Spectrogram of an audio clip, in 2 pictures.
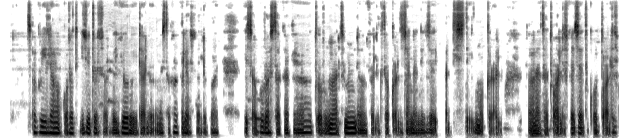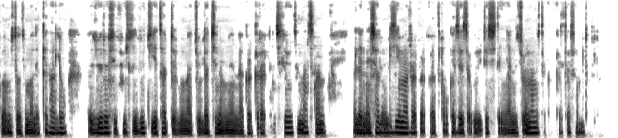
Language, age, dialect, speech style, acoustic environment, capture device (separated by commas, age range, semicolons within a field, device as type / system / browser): Amharic, 25-34, Ethiopia - Addis Ababa, happy, nature, mobile / Android / Chrome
